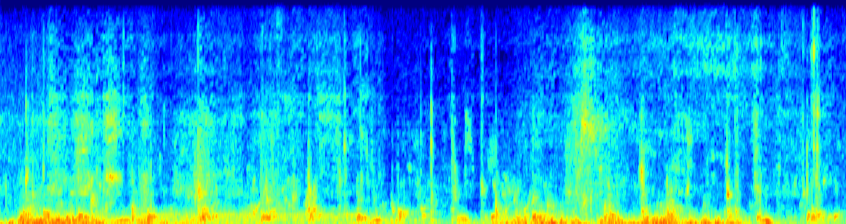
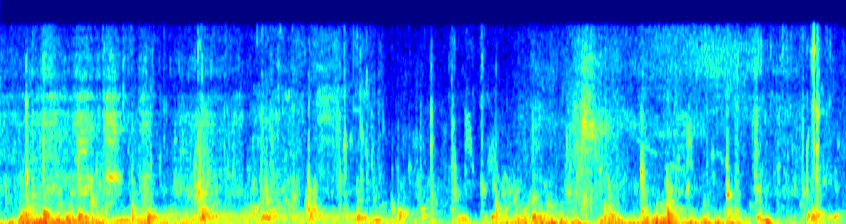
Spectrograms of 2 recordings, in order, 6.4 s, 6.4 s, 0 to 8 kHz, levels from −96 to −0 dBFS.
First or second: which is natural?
second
